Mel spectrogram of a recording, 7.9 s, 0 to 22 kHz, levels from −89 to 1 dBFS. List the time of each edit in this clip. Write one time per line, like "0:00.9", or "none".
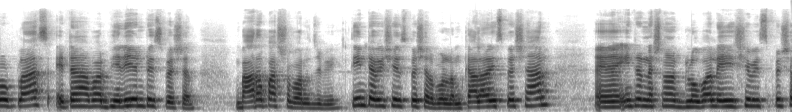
none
